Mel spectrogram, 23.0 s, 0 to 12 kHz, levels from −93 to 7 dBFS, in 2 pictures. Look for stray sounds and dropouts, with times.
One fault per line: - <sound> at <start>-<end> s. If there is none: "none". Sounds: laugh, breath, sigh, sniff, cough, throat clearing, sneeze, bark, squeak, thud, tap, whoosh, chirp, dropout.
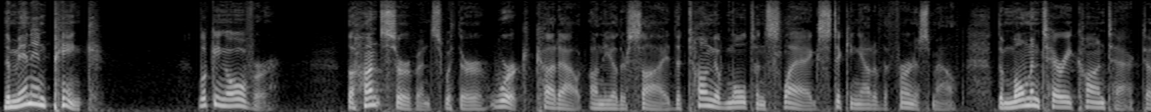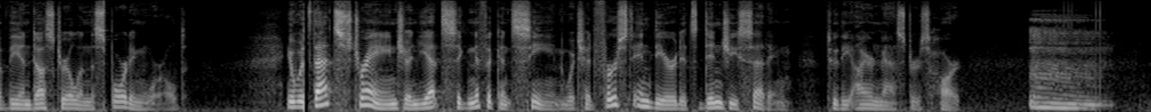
- dropout at 14.5-14.6 s
- sigh at 21.8-22.7 s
